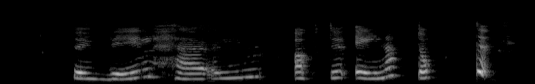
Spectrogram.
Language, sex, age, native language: Icelandic, female, 8, Icelandic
